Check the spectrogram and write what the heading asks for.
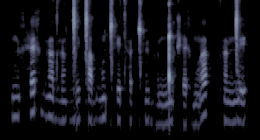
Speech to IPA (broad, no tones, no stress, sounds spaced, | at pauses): ŋ ʉ x h ɛ x bʱ œ̃ ɐ̯ dʱ œ̃ v ɡ͡ǀ e ǀ a bʱ ũ ǀʰ e tʰ œ ǀʰ ʉ bʱ œ ŋ ŋ͡ǃ u t͡ʃʰ ɛ x ɓ ũ ɐ̯ | pʰ œ̃ ŋ ŋ͡ǀ e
